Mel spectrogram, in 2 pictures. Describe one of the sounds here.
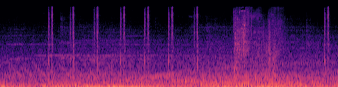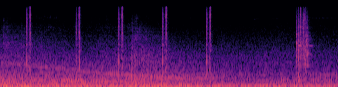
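Short electronic menu clicks tick over and over at a quick, even pace.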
